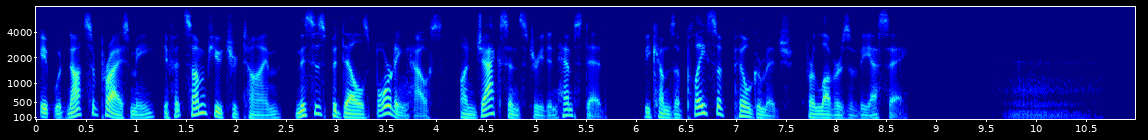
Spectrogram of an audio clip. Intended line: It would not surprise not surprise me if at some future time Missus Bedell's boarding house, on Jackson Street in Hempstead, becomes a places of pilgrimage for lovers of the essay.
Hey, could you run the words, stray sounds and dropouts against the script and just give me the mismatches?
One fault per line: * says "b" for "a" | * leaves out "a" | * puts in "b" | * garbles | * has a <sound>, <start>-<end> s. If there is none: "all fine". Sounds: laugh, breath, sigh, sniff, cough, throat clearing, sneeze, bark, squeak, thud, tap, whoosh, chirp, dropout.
* leaves out "not surprise"
* says "place" for "places"
* has a breath, 9.6-10.7 s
